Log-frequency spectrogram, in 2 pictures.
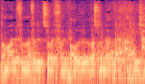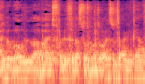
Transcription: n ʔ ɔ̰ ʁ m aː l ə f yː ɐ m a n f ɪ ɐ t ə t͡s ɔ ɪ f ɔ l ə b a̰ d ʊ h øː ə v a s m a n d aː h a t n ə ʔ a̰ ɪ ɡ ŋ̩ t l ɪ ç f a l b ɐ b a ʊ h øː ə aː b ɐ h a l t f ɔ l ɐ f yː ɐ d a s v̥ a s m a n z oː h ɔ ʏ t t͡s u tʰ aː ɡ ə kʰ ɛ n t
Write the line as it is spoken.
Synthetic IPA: n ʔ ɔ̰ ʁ m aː l ə f yː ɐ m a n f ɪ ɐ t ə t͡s ɔ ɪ f ɔ l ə b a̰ ʊ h øː ə v a s m a n d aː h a t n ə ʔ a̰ ɪ ɡ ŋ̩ t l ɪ ç h a l b ə b a ʊ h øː ə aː b ɐ h a l t f ɔ l ə f yː ɐ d a s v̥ a s m a n z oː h ɔ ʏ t t͡s u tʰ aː ɡ ə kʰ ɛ n t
